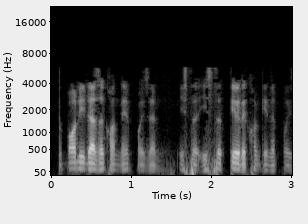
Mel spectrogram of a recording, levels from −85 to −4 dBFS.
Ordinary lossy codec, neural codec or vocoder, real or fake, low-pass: MP3, 24 kbps; codec, 16 kHz, about 1 kbps, DyCAST, with the encoder's durations; fake; 7.2 kHz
